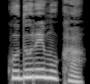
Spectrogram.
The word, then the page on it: ಕುದುರೆಮುಖ: kudure mukha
